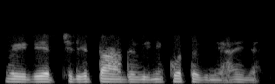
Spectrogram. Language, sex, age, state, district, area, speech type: Manipuri, male, 30-45, Manipur, Thoubal, rural, conversation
